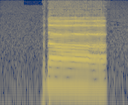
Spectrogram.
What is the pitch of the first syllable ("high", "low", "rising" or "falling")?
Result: low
